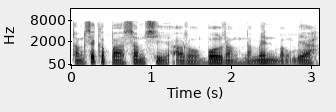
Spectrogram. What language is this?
Garo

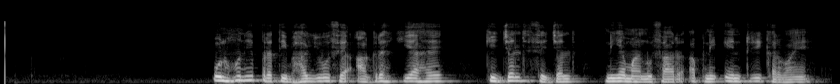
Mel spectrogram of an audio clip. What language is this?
Hindi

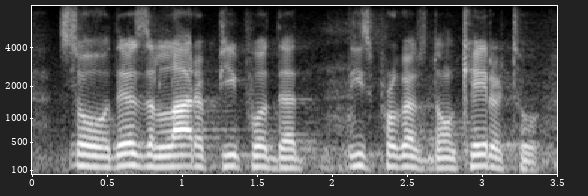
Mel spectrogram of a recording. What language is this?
English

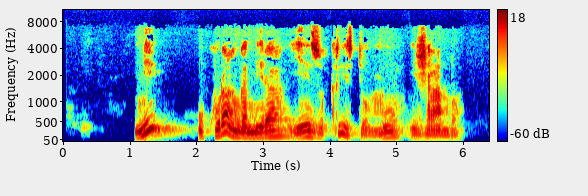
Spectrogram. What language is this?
Kinyarwanda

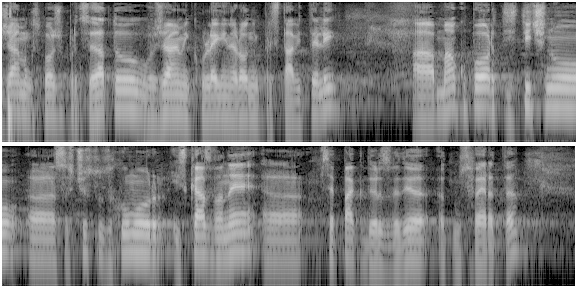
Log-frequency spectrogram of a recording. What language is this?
Bulgarian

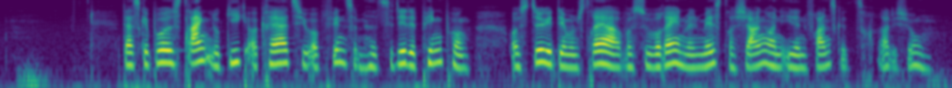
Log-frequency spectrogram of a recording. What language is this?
Danish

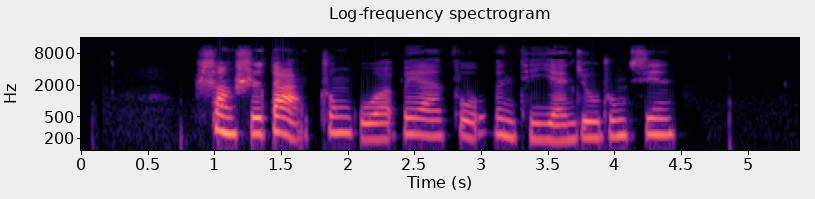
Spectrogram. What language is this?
Chinese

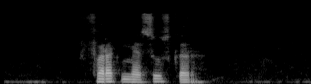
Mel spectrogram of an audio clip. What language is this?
Dhatki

